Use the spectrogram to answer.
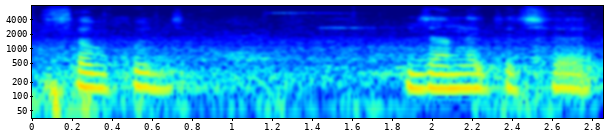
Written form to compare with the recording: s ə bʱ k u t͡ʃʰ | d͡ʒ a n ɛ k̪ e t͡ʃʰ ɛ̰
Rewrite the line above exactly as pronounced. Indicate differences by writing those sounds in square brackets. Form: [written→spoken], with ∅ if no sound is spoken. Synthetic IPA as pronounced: s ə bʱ k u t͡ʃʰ | d͡ʒ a n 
